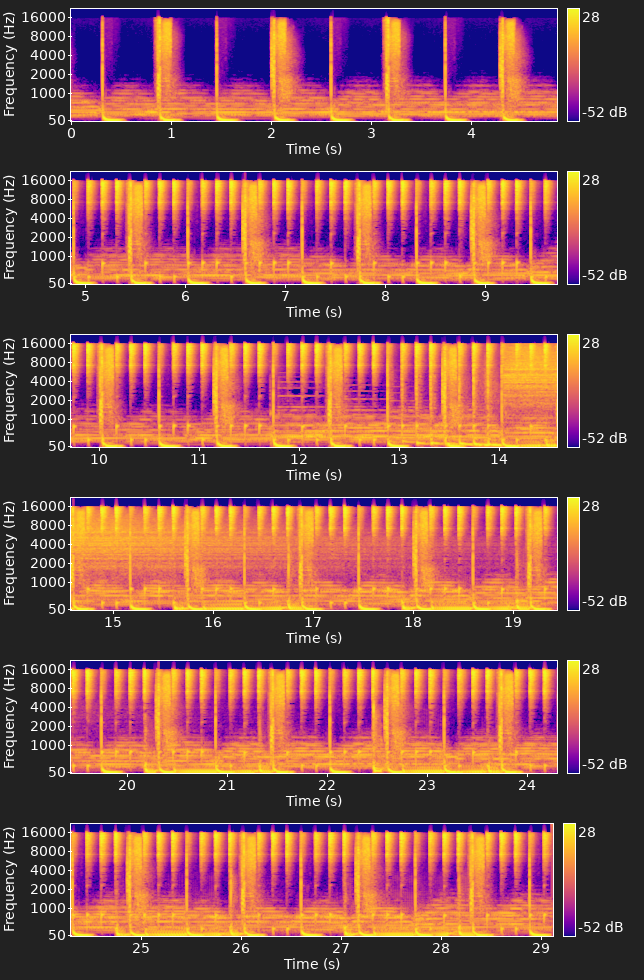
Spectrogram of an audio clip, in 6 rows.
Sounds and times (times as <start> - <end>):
Music: 0.0 - 29.1.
